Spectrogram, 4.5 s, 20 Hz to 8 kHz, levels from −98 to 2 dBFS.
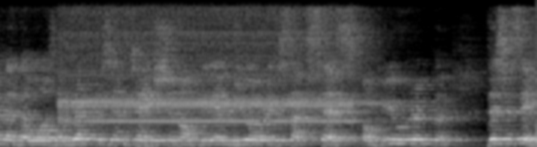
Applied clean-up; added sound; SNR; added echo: none; Alarm; 15 dB; reverberation time 0.6 s.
